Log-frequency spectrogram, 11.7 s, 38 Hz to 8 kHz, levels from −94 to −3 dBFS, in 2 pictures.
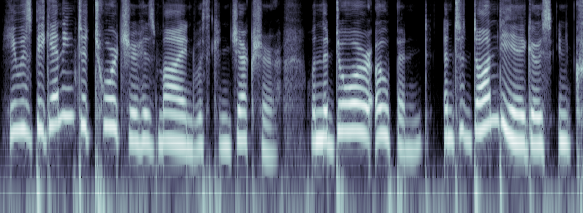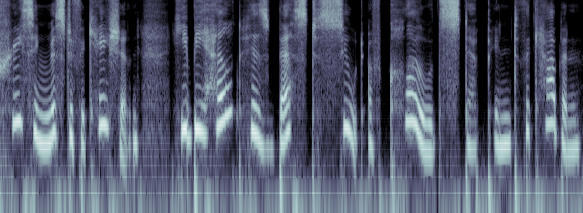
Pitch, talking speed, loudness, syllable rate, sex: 260 Hz, 155 wpm, -19 LUFS, 4.8 syllables/s, female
